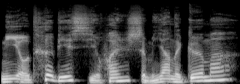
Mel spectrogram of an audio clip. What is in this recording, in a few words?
levelup zh-hant; cookie run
